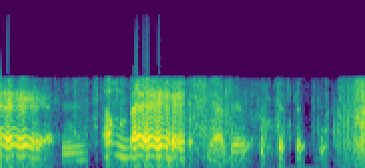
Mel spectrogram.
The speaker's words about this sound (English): I ain't got no Billy goat. I got a prize winning goat. I just pulled back up in the driveway just now. I can hear him in the garage right now. I'm bad. I'm still hollering. I'm over in that garage right now. Can you hear him in the background?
